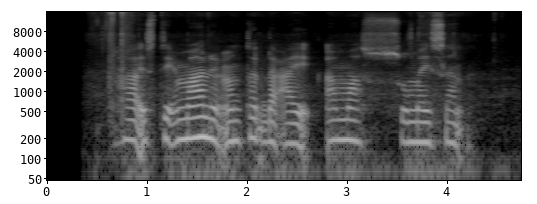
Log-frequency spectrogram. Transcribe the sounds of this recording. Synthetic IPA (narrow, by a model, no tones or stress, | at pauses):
hɐɪst̪ʰɪʕmaːlɪʕʊnt̪ʰɐɖɑ̰ʕɑjɐmɐsʊmɛjsɐn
